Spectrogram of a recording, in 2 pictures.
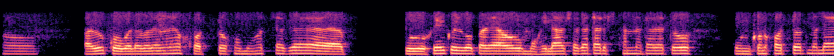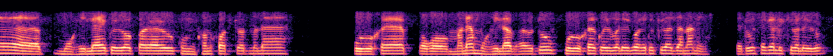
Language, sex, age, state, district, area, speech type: Assamese, male, 18-30, Assam, Majuli, urban, conversation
